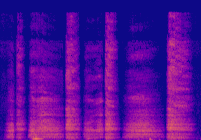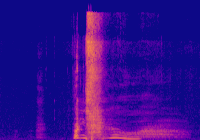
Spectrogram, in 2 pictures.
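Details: Female, uncovered sneezes she tried to hold back: several stifled sneeze bursts, then a loud full sneeze with a sharp intake and a trailing voiced exhale.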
